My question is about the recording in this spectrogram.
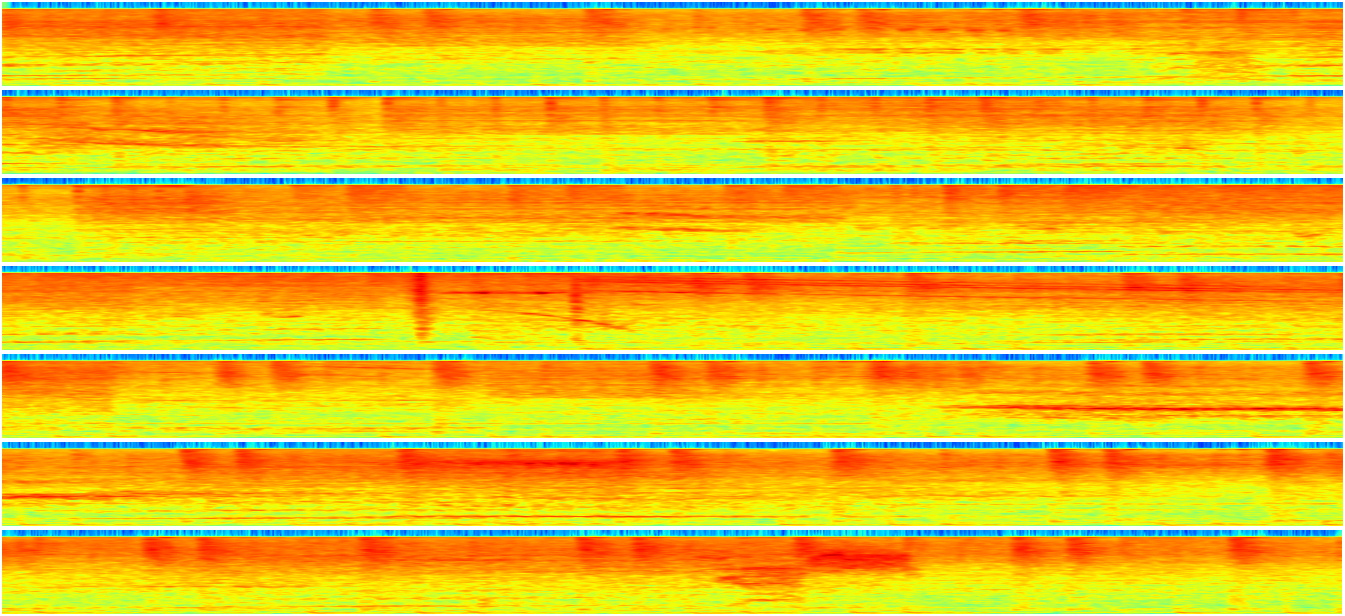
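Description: Go-kart motors revving in repeated rising whines over background music, with a sharp knock about halfway through.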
